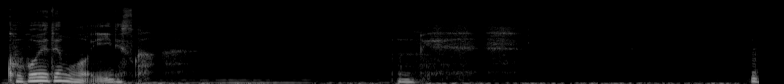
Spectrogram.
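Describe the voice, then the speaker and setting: A male voice actor playing a polite, flustered young man in a romantic voice drama, gentle and hesitant, with a soft breathy delivery. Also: medium pitch, exaggerated voice. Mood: bashful, hesitant. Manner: hesitant, bashful, apologetic, gentle.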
